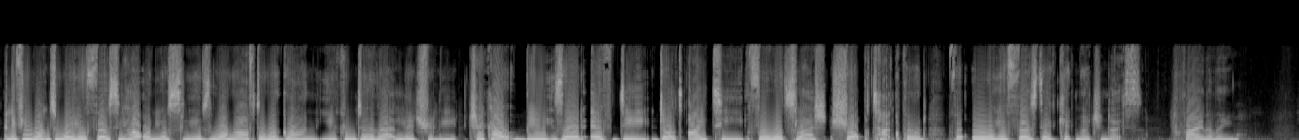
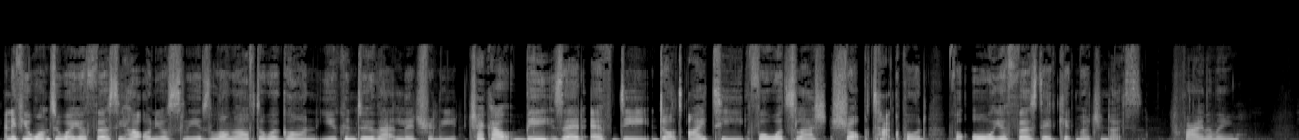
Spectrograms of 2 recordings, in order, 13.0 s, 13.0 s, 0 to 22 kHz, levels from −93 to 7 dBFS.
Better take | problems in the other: second | distortion; heavy; 6 dB below the speech

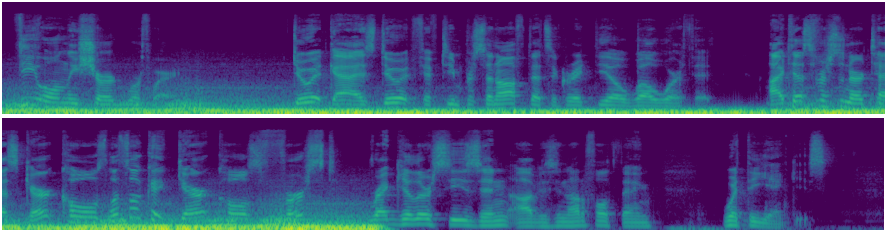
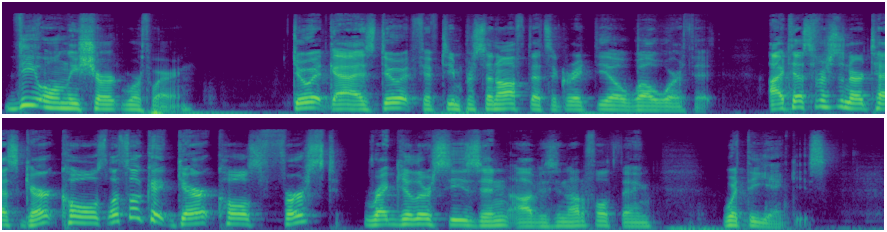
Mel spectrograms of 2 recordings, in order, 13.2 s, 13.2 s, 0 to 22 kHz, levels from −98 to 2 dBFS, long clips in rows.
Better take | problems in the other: second | low rumble; loud; until 9.5 s; 4 dB below the speech

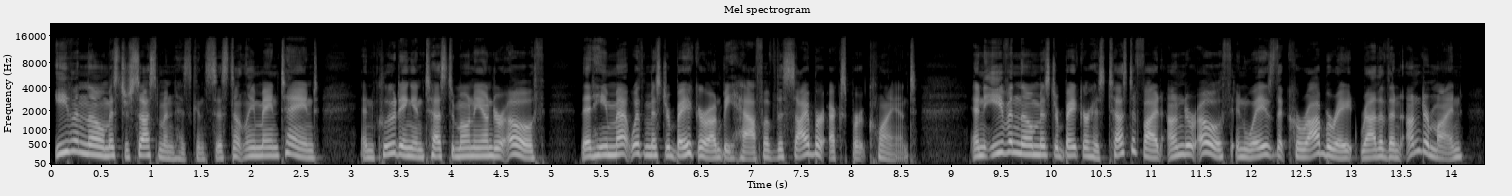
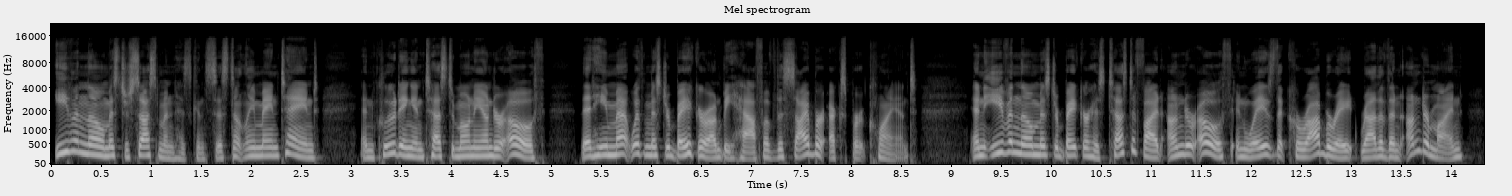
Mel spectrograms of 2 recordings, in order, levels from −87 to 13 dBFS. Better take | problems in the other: neither | none

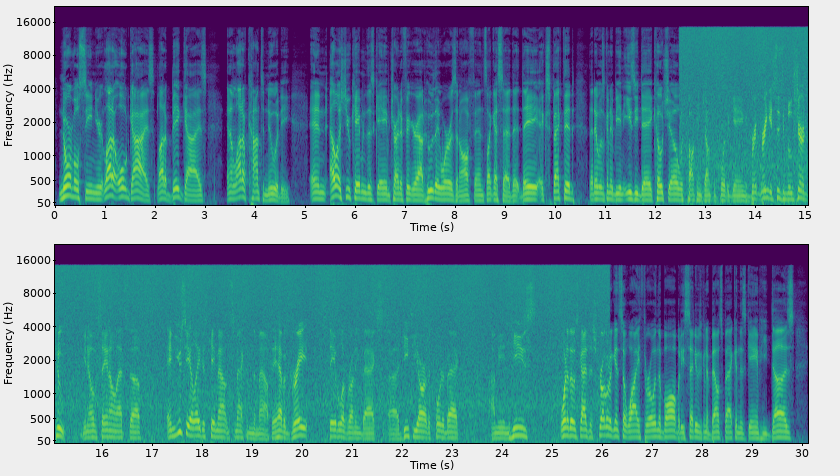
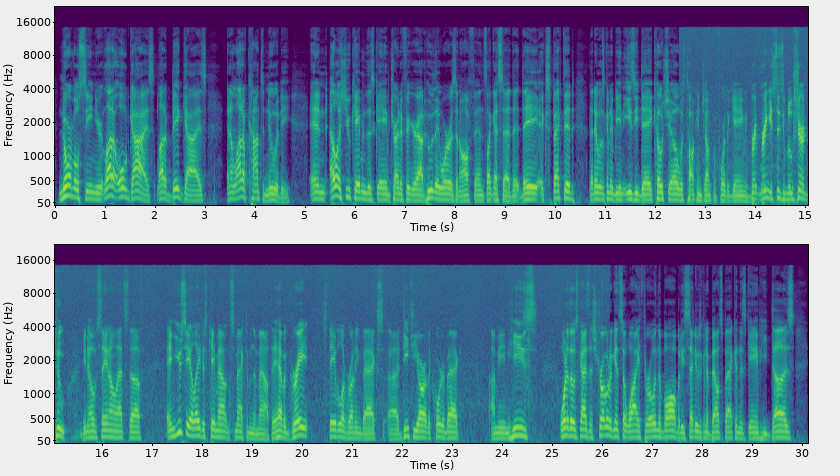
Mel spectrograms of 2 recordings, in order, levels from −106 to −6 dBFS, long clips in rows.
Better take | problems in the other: second | hiss; loud; from 12 to 26 s; 6 dB below the speech; faint in the second

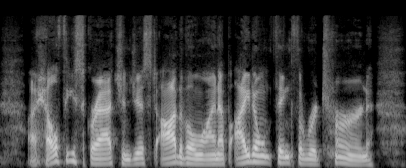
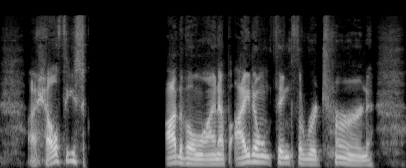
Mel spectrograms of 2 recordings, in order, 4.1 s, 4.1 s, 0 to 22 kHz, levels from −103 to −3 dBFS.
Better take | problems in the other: first | audio cutting out; at 1 s for 0.5 s

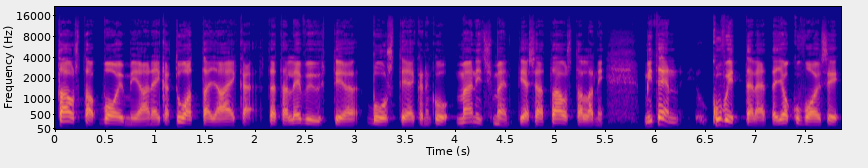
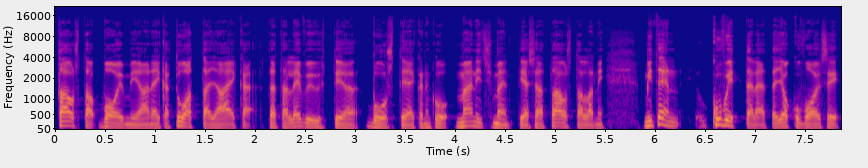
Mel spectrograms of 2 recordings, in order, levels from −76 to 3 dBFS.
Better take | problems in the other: second | thin; very; fading below 350 Hz

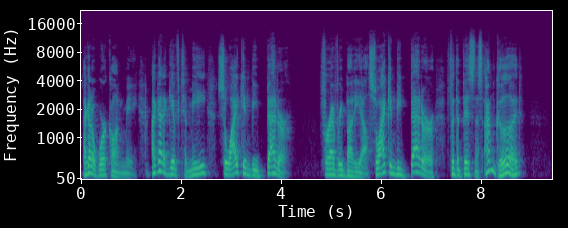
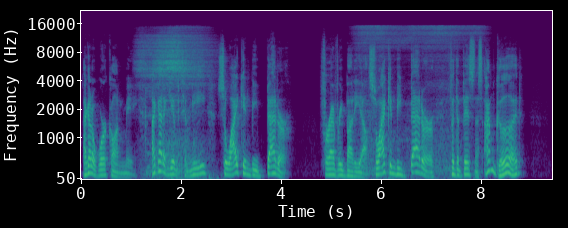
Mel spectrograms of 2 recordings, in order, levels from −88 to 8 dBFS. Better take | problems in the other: first | hiss; loud; from 1 to 4 s and from 5.5 to 8 s; 9 dB below the speech

